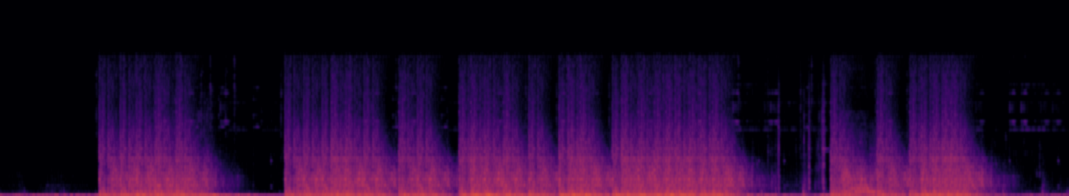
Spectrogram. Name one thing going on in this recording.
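A rifle fires rapid bursts of automatic gunfire.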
